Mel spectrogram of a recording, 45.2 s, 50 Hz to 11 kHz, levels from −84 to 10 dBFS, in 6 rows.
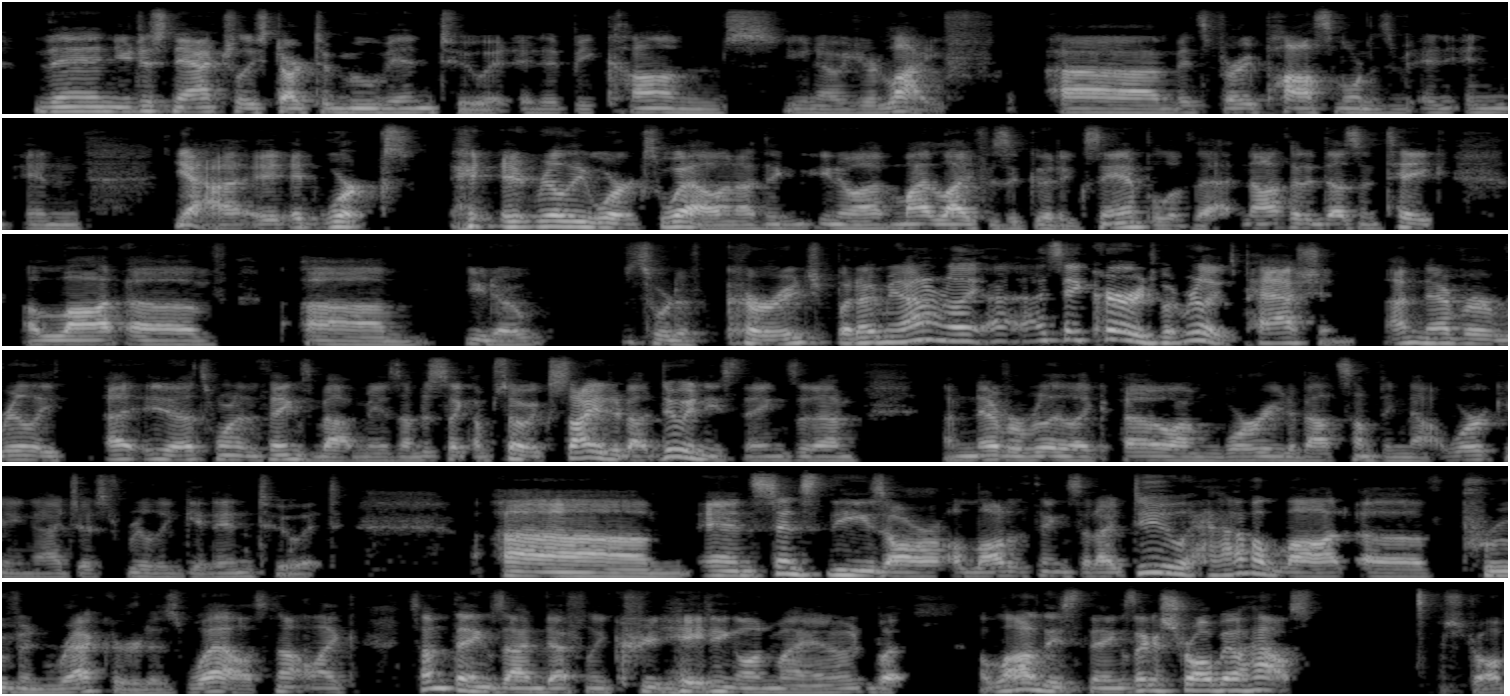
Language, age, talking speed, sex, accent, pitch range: English, 30-49, 205 wpm, male, American, 105-140 Hz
